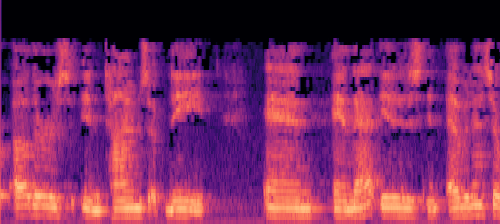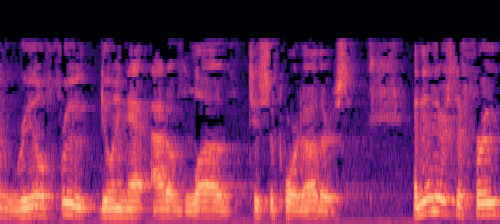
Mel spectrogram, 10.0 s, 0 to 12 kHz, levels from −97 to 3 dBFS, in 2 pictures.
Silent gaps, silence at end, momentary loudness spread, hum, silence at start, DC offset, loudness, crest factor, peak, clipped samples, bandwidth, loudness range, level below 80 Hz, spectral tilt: none; 0 s; 7 LU; none; 0 s; under 0.1%; -17 LUFS; 14 dB; -2 dBFS; under 0.1%; 6.4 kHz; 2 LU; -52 dBFS; -6 dB/octave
